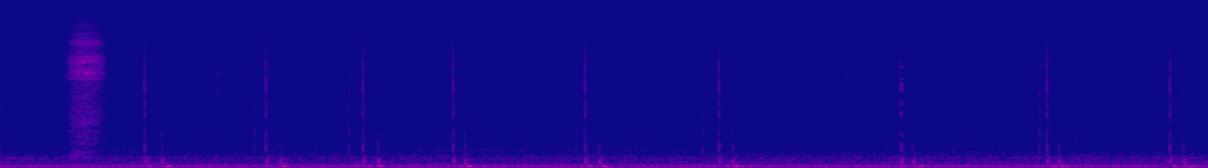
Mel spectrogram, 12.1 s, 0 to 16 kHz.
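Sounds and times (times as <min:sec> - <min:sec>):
low steady hum: 0:00.0 - 0:12.0
short hiss: 0:00.7 - 0:01.1
computer mouse clicks: 0:05.7 - 0:06.1.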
